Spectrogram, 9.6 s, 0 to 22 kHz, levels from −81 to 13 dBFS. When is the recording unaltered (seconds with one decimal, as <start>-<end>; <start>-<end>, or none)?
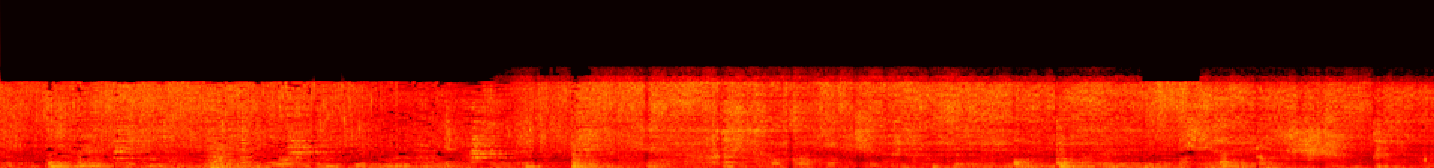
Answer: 0.0-4.2; 7.6-8.0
